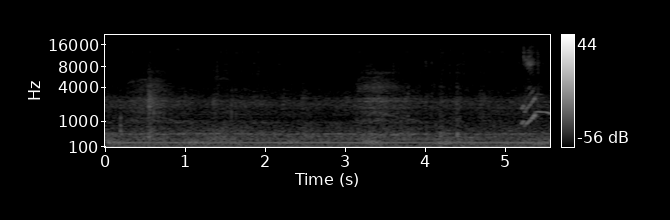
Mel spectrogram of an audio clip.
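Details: Bengal kittens, ten days old, with their mother Mischief Maker indoors; near the end a single short, rising, tonal mew breaks out over a steady low mechanical hum.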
